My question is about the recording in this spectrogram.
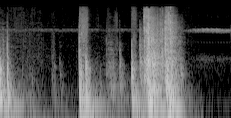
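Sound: door being opened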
